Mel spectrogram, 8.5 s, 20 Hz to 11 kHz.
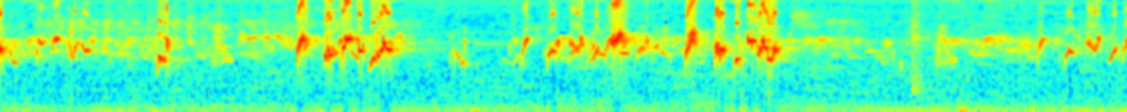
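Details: Red-whiskered bulbuls on a practice perch sing fiercely in 2024. Dense bursts of sharp, whistled notes tumble together, several singers overlapping, while a low mechanical hum continues underneath.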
